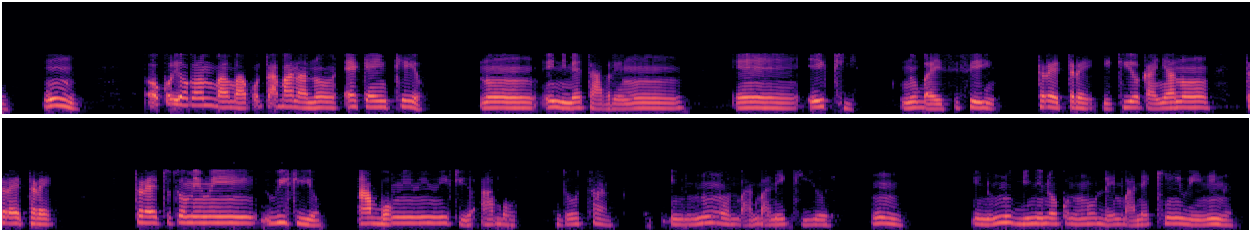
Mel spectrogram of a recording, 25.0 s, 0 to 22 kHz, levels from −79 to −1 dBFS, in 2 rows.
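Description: Speech runs through the iLBC codec throughout: nothing above 4 kHz survives, and the plainly audible rough, synthetic texture fits the 15.2 kbps mode with 20 ms frames. Lost iLBC frames at 19.92 to 19.95 s and 24.50 to 24.52 s each leave a brief buzzy, held-vowel fill where the decoder repeated the last pitch cycle over one missing 20 ms frame, recovering immediately afterwards. At 23.6 to 23.68 s, chunks out of order produce a short jumbled moment: a 20 ms chunk plays three chunks late, creating hard joins without losing any audio.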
